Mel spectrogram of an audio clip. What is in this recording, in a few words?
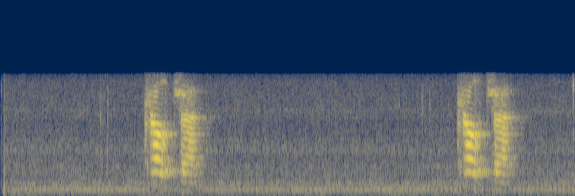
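culture, English; peace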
